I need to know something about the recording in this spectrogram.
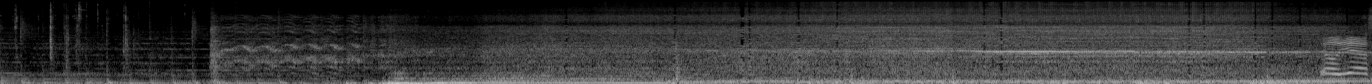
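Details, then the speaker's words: Jeep YJ idling steadily and evenly after belt retensioned to about half-inch deflection to cure a whine; no belt or pulley whine, front end sounds healthy: normal idle. "sounds minty fresh to me boys looks like this thing should be good to go for my snow run"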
